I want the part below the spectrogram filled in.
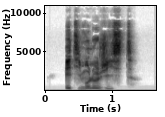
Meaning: etymologist (person who specializes in etymology)
- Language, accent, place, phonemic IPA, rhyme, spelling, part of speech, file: French, France, Lyon, /e.ti.mɔ.lɔ.ʒist/, -ist, étymologiste, noun, LL-Q150 (fra)-étymologiste.wav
